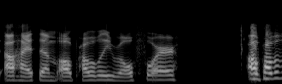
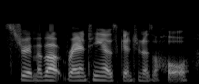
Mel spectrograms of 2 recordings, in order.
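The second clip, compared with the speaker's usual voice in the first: usual speaking voice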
